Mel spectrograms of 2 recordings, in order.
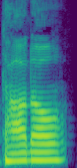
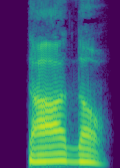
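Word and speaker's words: Dano: Tanuk? – No. Da-no. – Da-no. – Yeah. – Da-no duck. Like Dino. – Da-no duck.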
